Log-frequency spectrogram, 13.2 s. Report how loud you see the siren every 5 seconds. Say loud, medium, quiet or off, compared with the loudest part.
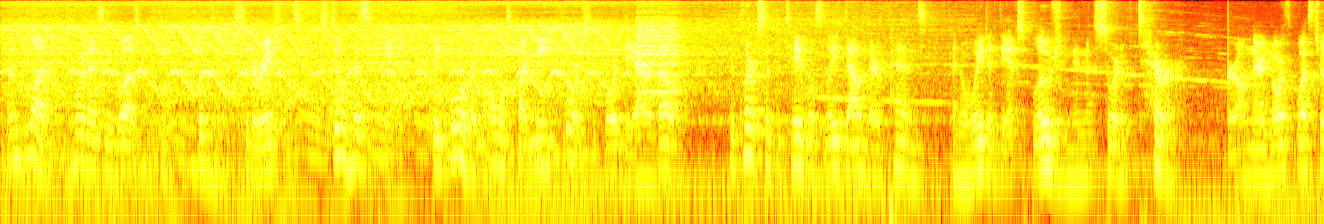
loud, loud, quiet.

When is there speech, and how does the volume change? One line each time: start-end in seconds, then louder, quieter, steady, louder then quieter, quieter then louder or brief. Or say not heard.
0.1-13.2 steady.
